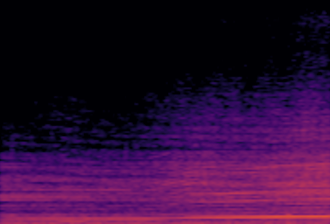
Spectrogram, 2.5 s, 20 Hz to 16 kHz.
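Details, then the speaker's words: BULLET v9.0 pusher RC trainer plane after prop change, throttle opening to full: smooth electric motor whine stepping up in pitch, clean and even; full-throttle top end now usable, no longer rough; normal run-up. "Full Throttle much better much better like we were wasting the whole uh top end of your throttle"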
